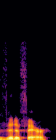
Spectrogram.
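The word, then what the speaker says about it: Vidfair: so that's that's uh yeah that's just at viair it's eight letters you can say VA if you want VI D then F AI r as in fairness I pronounce it viair but it's just VI da F air so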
